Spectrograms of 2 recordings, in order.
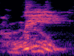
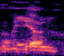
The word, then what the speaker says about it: Lea: here put your hands together for Lee M here he comes coming yes here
